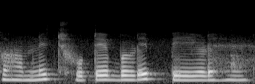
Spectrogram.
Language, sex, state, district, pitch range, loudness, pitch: Hindi, female, Uttar Pradesh, Saharanpur, 200-215 Hz, -15 LUFS, 205 Hz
